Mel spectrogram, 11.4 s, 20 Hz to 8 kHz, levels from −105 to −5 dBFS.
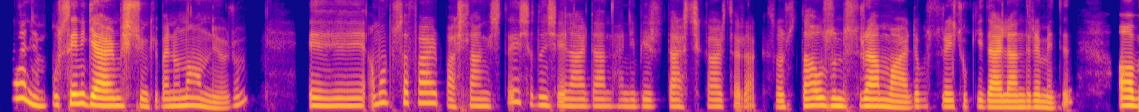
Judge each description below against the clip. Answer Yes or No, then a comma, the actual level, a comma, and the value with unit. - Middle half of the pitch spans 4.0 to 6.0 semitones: No, average, 2.8 semitones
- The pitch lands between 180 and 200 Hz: Yes, medium, 185 Hz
